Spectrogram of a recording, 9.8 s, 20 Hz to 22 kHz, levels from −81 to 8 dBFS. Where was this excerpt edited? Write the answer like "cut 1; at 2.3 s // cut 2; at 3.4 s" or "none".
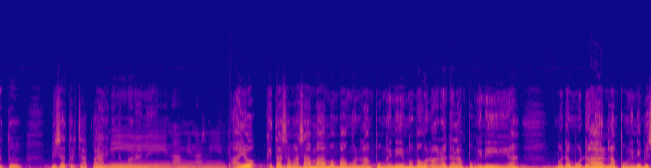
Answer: cut 1; at 3.4 s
